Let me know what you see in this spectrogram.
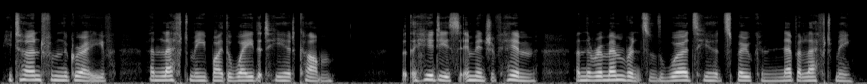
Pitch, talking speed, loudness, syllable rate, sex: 180 Hz, 230 wpm, -19 LUFS, 6.0 syllables/s, female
